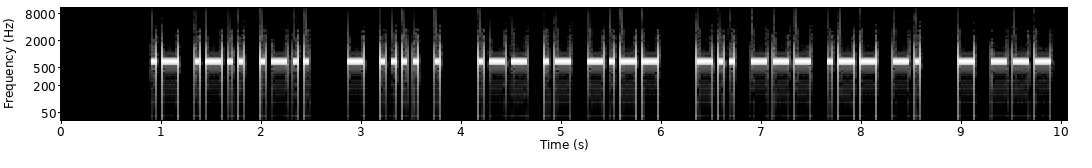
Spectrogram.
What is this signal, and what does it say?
Morse code, heard as a keyed tone, about 22 wpm, 700 Hz. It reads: ALL THE WAY DOWN TO
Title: Sets of 5 Words Encore2 22wpm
